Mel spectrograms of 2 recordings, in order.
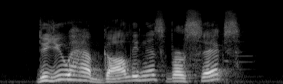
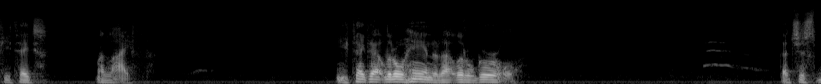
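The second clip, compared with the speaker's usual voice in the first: hushed sermon; 12 semitones lower, 9 dB quieter than usual. Acted. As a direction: pull the congregation in close and speak gently. Hushed intimate preaching passage.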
